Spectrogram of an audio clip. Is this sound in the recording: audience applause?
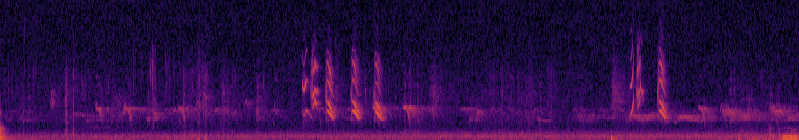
no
